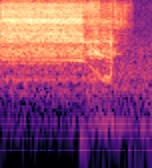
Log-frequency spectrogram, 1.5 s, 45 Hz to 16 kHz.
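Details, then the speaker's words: MerCruiser ski boat with 4.3 V6 truck engine swap, trim powered from a hooked-up battery with a loose connection: short even high-pitched motor whir winding down, trim going down then up; normal power trim operation. "but i did hook a battery up and the trim does work you can hear it uh well got a loose connection got a loose connection all right that's actually the trim going down going up"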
